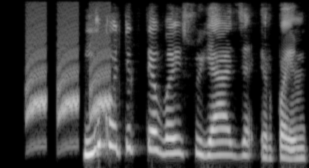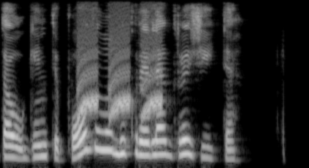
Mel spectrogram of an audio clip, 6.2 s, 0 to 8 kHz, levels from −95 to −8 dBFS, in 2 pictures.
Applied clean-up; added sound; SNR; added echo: classical method log-MMSE.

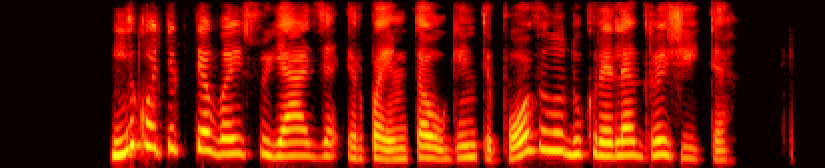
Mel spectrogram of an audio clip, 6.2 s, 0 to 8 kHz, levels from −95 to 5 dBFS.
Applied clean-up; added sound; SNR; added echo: none; none; none; none.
